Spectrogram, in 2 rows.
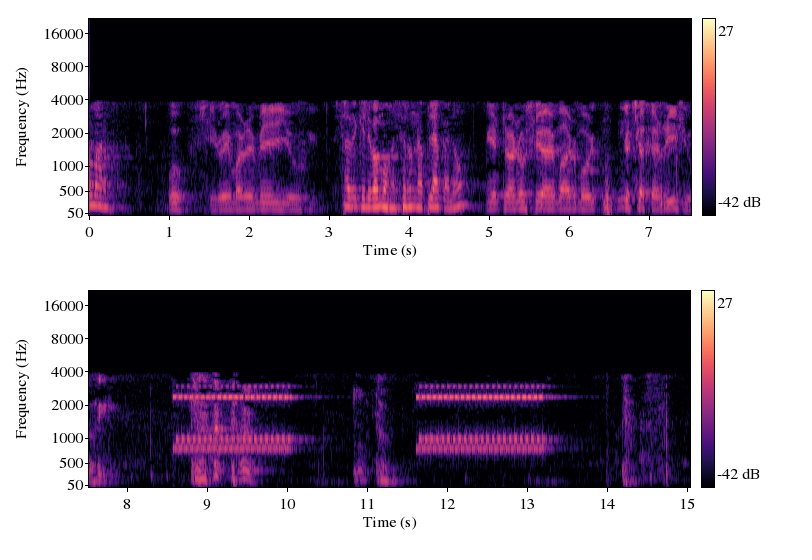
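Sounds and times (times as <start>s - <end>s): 
speech: 0.0s - 0.4s, 1.0s - 7.9s, 8.8s - 9.8s, 10.8s - 11.4s
cell phone ringing with electronic trill: 8.6s - 10.5s, 11.6s - 13.7s.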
